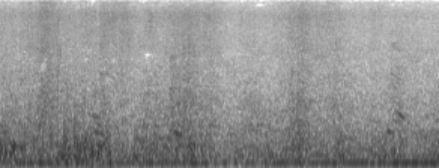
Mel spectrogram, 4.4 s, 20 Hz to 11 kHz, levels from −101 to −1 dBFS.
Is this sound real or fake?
real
